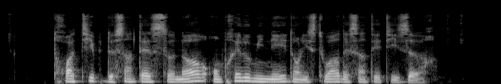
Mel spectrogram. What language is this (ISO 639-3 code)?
fra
